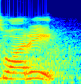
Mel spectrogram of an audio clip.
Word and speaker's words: soirée: You can see we have two E's and the first E has accent aigu. That is why it is pronounced as soirée.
